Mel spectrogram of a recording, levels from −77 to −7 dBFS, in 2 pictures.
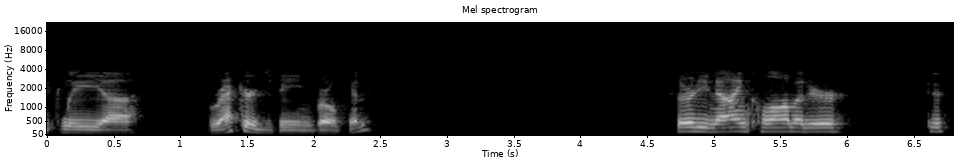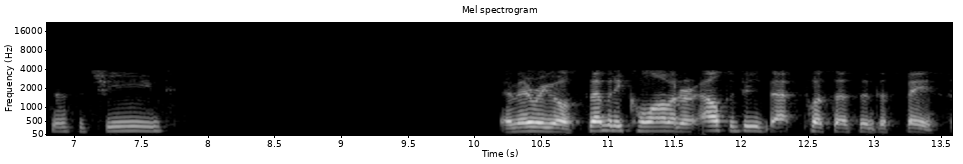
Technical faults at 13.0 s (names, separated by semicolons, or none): none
